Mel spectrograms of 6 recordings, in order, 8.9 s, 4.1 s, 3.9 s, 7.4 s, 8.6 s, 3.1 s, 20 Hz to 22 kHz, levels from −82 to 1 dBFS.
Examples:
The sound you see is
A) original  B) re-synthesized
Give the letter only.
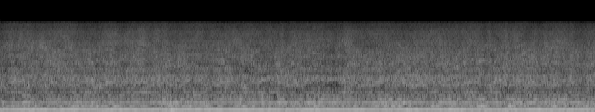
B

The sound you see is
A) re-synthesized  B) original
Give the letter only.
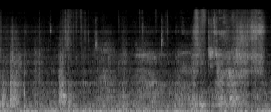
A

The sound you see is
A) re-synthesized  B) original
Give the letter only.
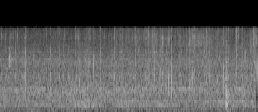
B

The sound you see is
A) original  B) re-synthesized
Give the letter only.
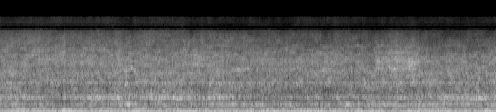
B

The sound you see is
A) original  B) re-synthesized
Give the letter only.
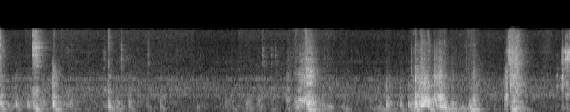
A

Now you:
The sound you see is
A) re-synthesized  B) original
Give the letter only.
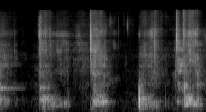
A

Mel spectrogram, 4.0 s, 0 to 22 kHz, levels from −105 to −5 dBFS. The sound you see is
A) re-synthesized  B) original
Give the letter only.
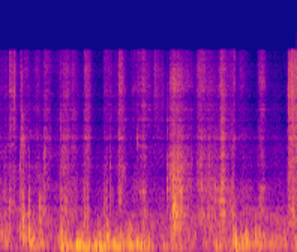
A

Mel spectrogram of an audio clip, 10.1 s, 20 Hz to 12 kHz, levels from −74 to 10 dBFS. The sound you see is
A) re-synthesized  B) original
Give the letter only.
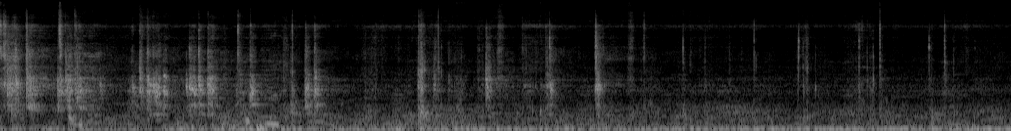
A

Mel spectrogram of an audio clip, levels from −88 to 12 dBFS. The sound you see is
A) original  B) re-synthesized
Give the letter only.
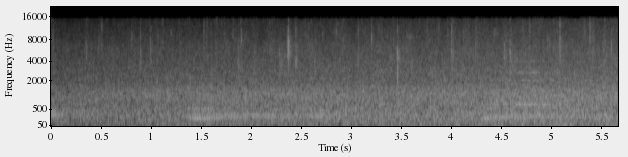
A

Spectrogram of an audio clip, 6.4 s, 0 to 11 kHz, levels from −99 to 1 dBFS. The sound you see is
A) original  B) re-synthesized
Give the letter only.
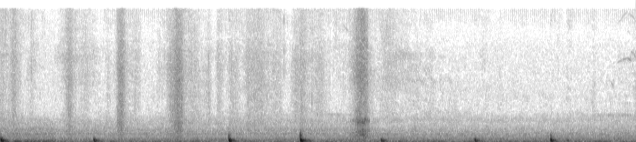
A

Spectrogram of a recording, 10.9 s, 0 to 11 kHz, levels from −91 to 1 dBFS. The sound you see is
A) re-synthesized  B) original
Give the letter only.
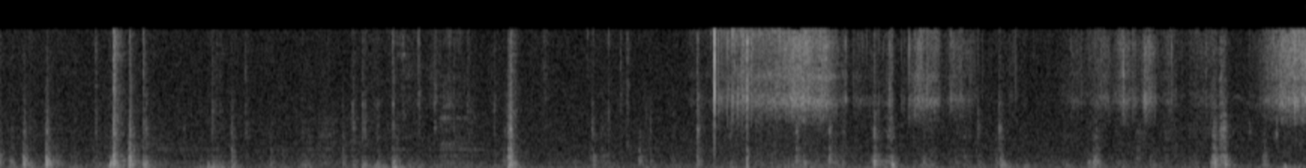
B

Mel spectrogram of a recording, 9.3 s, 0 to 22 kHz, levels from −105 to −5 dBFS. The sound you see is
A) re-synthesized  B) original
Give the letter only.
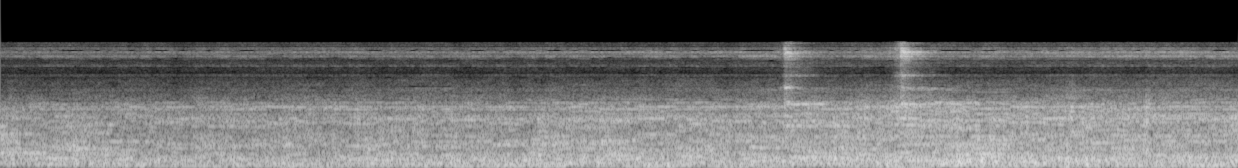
A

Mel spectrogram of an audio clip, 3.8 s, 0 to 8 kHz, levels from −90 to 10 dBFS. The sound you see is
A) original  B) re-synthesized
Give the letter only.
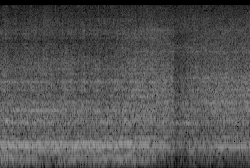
A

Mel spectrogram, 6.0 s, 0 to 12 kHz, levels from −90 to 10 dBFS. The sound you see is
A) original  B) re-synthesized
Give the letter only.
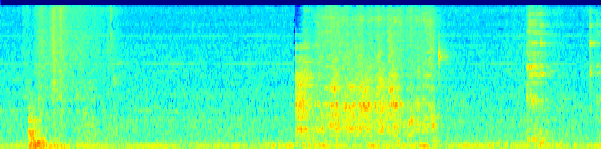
A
